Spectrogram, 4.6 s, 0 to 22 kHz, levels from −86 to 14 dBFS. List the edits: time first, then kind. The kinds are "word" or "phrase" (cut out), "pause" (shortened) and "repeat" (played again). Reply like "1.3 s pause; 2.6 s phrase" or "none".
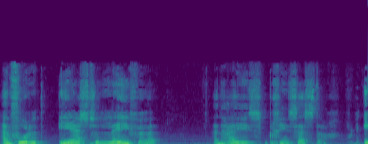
1.1 s word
